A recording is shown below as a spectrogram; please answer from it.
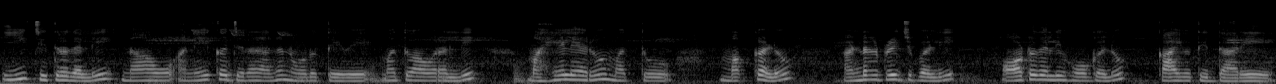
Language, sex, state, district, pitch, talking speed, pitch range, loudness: Kannada, female, Karnataka, Bellary, 180 Hz, 80 wpm, 170-215 Hz, -35 LUFS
